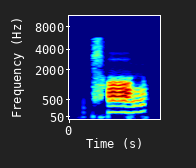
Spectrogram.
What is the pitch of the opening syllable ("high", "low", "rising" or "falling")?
rising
